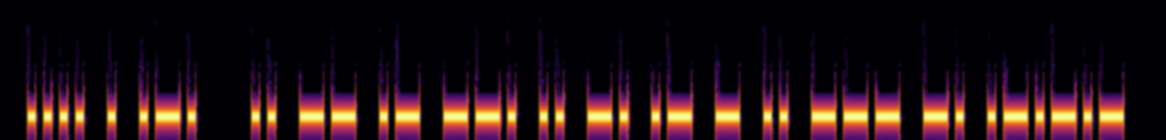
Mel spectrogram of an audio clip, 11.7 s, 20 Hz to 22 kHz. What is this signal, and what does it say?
Morse code, heard as a keyed tone, about 15 wpm, 700 Hz. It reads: HER IMAGINATION.
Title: Sentences from Top 1400 Words 15wpm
